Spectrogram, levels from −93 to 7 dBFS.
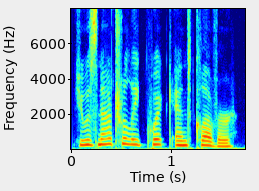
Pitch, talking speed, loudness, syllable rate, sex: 250 Hz, 205 wpm, -16 LUFS, 6.8 syllables/s, female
